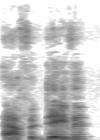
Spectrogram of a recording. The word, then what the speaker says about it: affidavit: For the pronunciation of affidavit, the stress is on the third syllable, affidavit. Affidavit.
